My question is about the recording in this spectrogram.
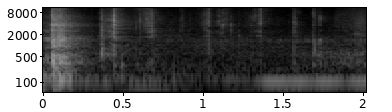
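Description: Contact paper being cut and handled: a quick run of sharp crackling snips in the first second, then faint rustling over a low steady hum.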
